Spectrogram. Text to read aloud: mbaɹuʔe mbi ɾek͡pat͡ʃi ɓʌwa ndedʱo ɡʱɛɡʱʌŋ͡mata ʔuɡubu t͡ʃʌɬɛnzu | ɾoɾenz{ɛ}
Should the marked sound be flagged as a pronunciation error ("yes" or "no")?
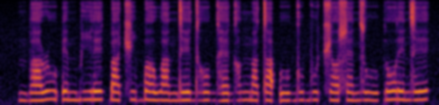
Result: yes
